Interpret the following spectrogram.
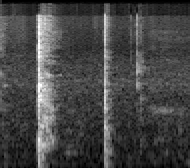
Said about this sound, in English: it started me coughing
